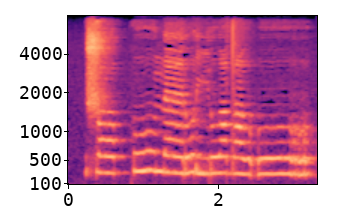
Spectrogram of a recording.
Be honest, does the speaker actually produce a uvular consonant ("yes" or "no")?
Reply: no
